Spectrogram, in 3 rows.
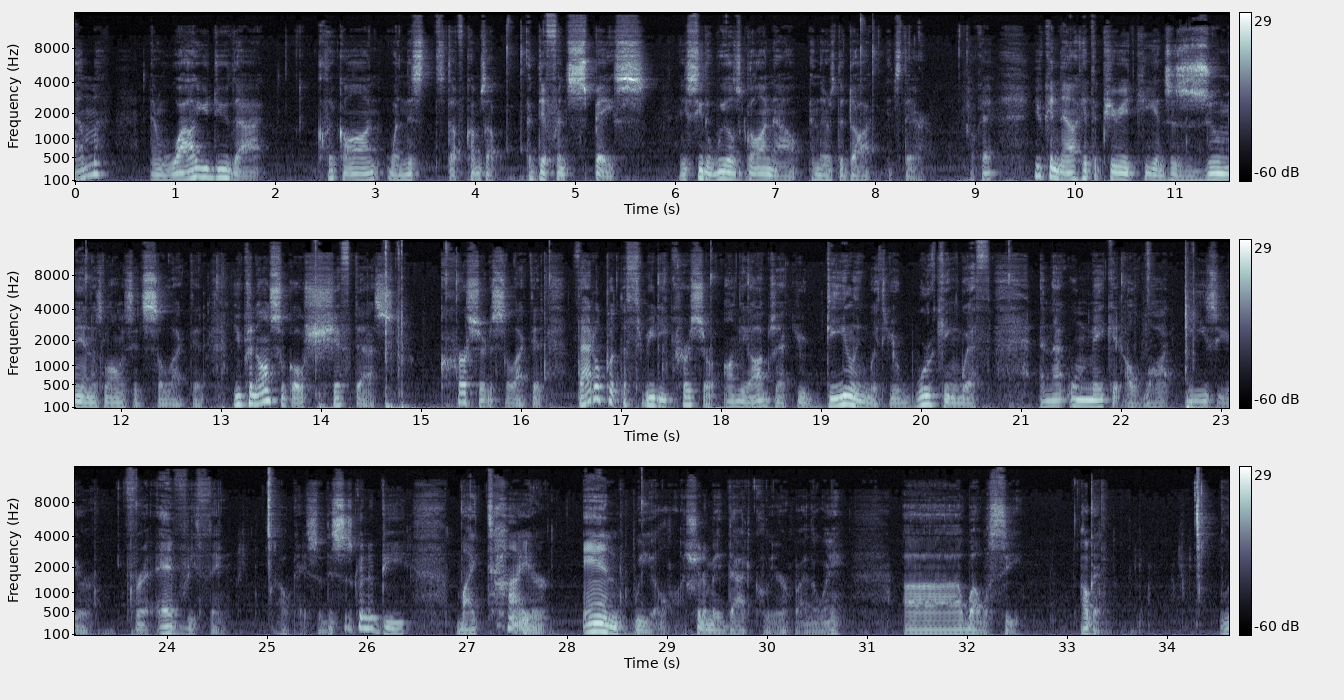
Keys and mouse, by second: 7.9-9.7 drag, 9.9 KP_Decimal, 14.7 shift+s, 22.6 KP_Decimal, 28.8-30.4 middle drag.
